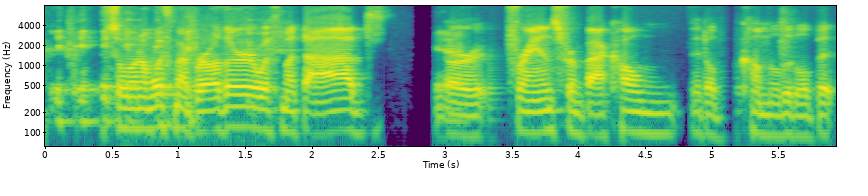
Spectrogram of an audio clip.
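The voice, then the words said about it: Irish accent softened toward American. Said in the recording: “this is the Irish guy ... With your weird accent and you modify your accent ... You kind of modify your accent so people actually understand you ... This is probably like my American version of my accent right now that I'm instinctively doing.”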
